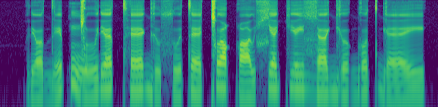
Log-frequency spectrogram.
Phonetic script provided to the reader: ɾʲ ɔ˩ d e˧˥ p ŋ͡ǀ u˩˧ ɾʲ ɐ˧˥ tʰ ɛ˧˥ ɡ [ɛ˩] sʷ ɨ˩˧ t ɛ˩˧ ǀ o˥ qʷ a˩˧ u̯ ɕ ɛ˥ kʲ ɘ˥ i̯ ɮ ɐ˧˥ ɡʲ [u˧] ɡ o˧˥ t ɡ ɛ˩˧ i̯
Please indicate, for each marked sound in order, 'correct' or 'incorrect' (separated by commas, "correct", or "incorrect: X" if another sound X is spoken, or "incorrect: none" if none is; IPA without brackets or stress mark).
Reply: incorrect: ɨ˩, incorrect: o˧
